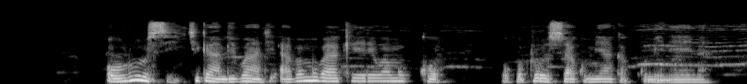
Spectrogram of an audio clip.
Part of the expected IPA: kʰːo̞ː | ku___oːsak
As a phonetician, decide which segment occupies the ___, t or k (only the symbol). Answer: t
